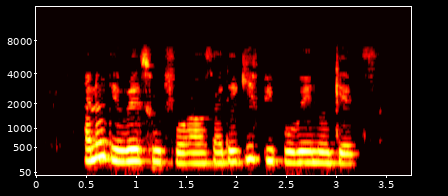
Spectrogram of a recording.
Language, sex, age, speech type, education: Nigerian Pidgin, female, 15-29, spontaneous, tertiary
